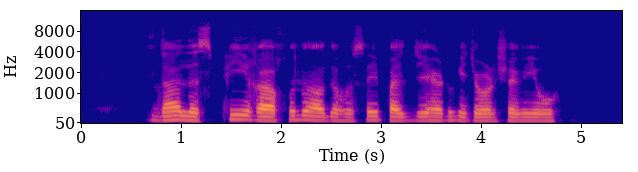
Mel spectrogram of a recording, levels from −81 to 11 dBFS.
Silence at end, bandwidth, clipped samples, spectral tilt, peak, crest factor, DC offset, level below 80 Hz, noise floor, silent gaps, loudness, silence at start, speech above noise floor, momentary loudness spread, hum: 0.7 s; 9.6 kHz; under 0.1%; -7 dB/octave; -6 dBFS; 18 dB; under 0.1%; -70 dBFS; -80 dBFS; none; -22 LUFS; 0.7 s; 58 dB; 9 LU; none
